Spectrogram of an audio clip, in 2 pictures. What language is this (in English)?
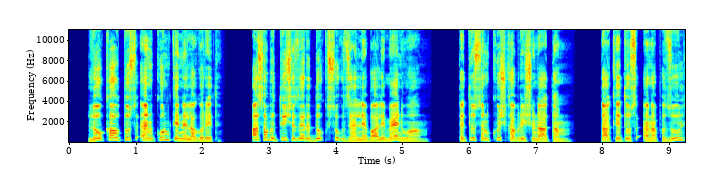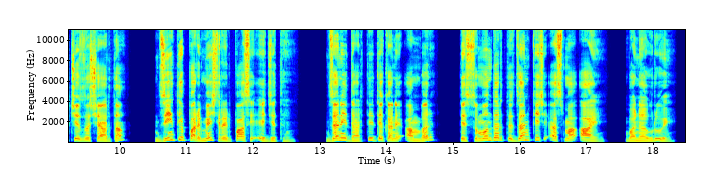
Bhadrawahi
